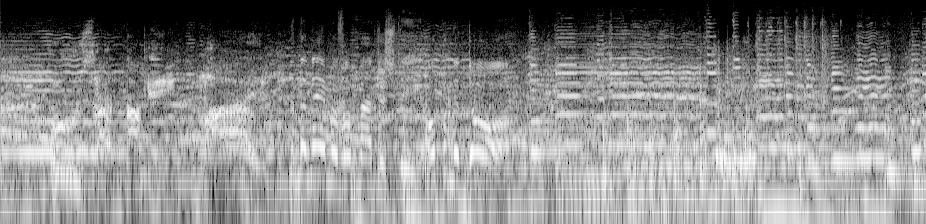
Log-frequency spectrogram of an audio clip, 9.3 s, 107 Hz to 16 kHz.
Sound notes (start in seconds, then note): 5.9 knock knock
